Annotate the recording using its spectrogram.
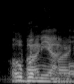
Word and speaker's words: Aubameyang: Aubameyang.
